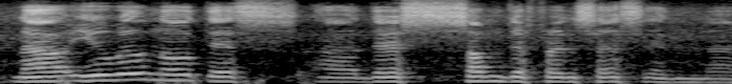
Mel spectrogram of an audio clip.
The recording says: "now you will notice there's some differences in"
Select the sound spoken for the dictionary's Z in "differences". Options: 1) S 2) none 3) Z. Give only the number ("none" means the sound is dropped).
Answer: 1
